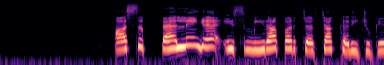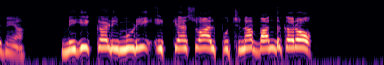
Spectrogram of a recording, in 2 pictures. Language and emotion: Dogri, angry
